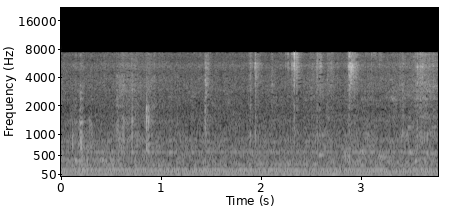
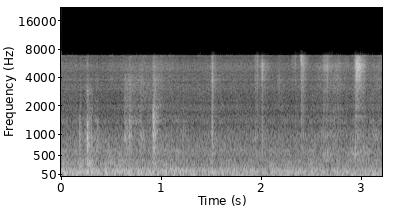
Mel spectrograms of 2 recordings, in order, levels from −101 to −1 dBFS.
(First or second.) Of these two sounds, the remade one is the second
